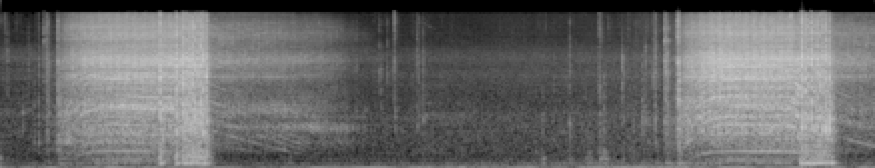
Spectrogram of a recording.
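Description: Battery power drill driving a screw into a wooden beehive body at an apiary, two loud close whirring bursts separated by a quieter pause.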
